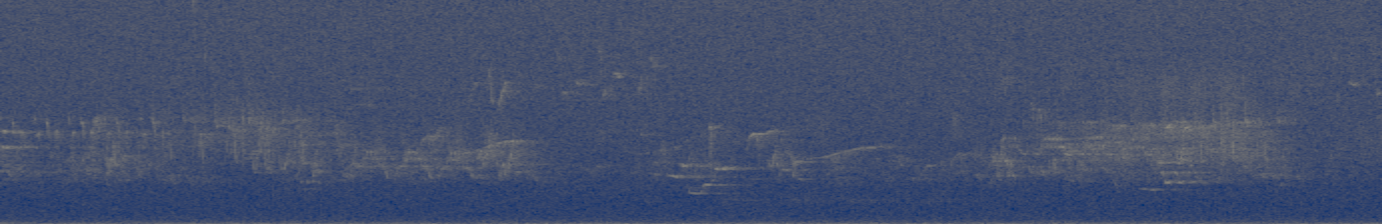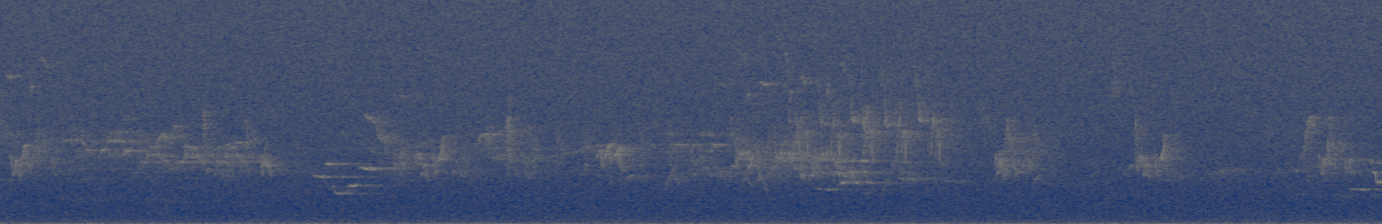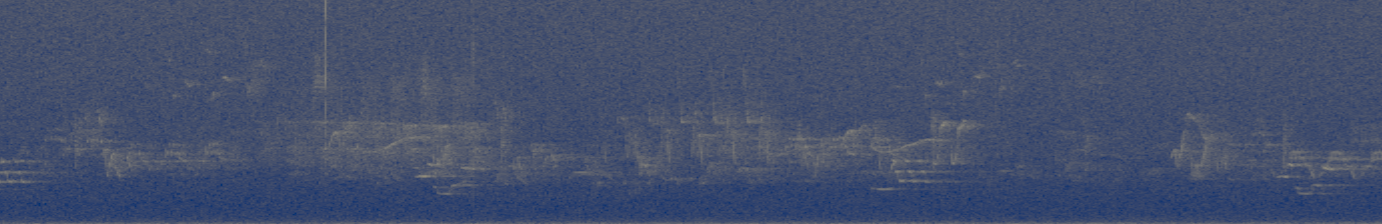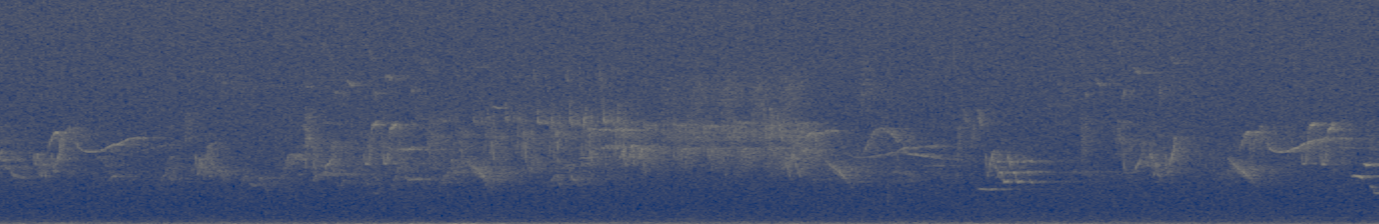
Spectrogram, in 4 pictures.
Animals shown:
Red-eyed Vireo (Vireo olivaceus)
Eastern Wood-Pewee (Contopus virens)
Rose-breasted Grosbeak (Pheucticus ludovicianus)
Blackburnian Warbler (Setophaga fusca)
Wood Thrush (Hylocichla mustelina)
Veery (Catharus fuscescens)
Black-and-white Warbler (Mniotilta varia)
Ovenbird (Seiurus aurocapilla)

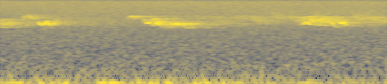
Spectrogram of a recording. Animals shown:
Ovenbird (Seiurus aurocapilla)
Red-eyed Vireo (Vireo olivaceus)

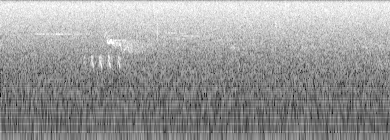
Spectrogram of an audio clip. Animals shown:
Red-eyed Vireo (Vireo olivaceus)
Black-throated Green Warbler (Setophaga virens)

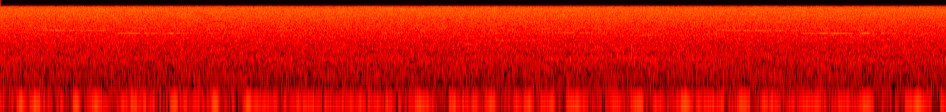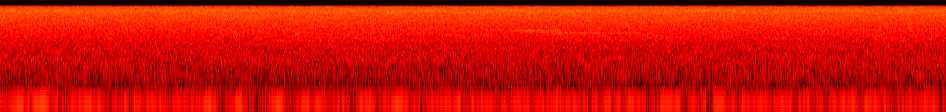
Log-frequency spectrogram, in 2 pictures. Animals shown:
Black-capped Chickadee (Poecile atricapillus)

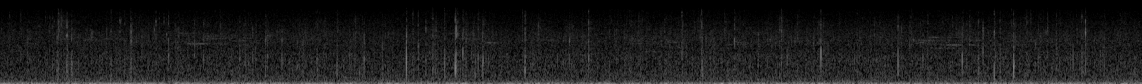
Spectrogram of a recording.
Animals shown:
Wood Thrush (Hylocichla mustelina)

